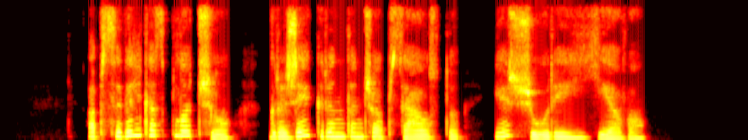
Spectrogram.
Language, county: Lithuanian, Šiauliai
